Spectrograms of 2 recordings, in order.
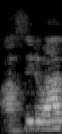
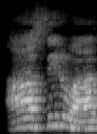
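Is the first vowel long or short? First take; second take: short; long. First: The first vowel is short. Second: The first vowel is long. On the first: The speaker calls it wrong. "आशीर्वाद नहीं होता है" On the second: The speaker calls it right. "आशीर्वाद होता है"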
